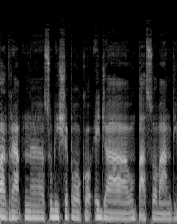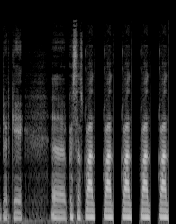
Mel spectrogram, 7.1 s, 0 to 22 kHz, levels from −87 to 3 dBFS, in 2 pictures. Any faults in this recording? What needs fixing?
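From 5.43 s to the end, the speech breaks into a stutter with silent gaps. A 212 ms fragment repeats four times. Each repeat is followed by about 156 ms of digital silence, giving a steady 368 ms cycle. The likely cause is a stalled stream replaying its last buffer. The intended audio is lost. Keep the playback buffer fed, with enough headroom and proper underrun recovery.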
